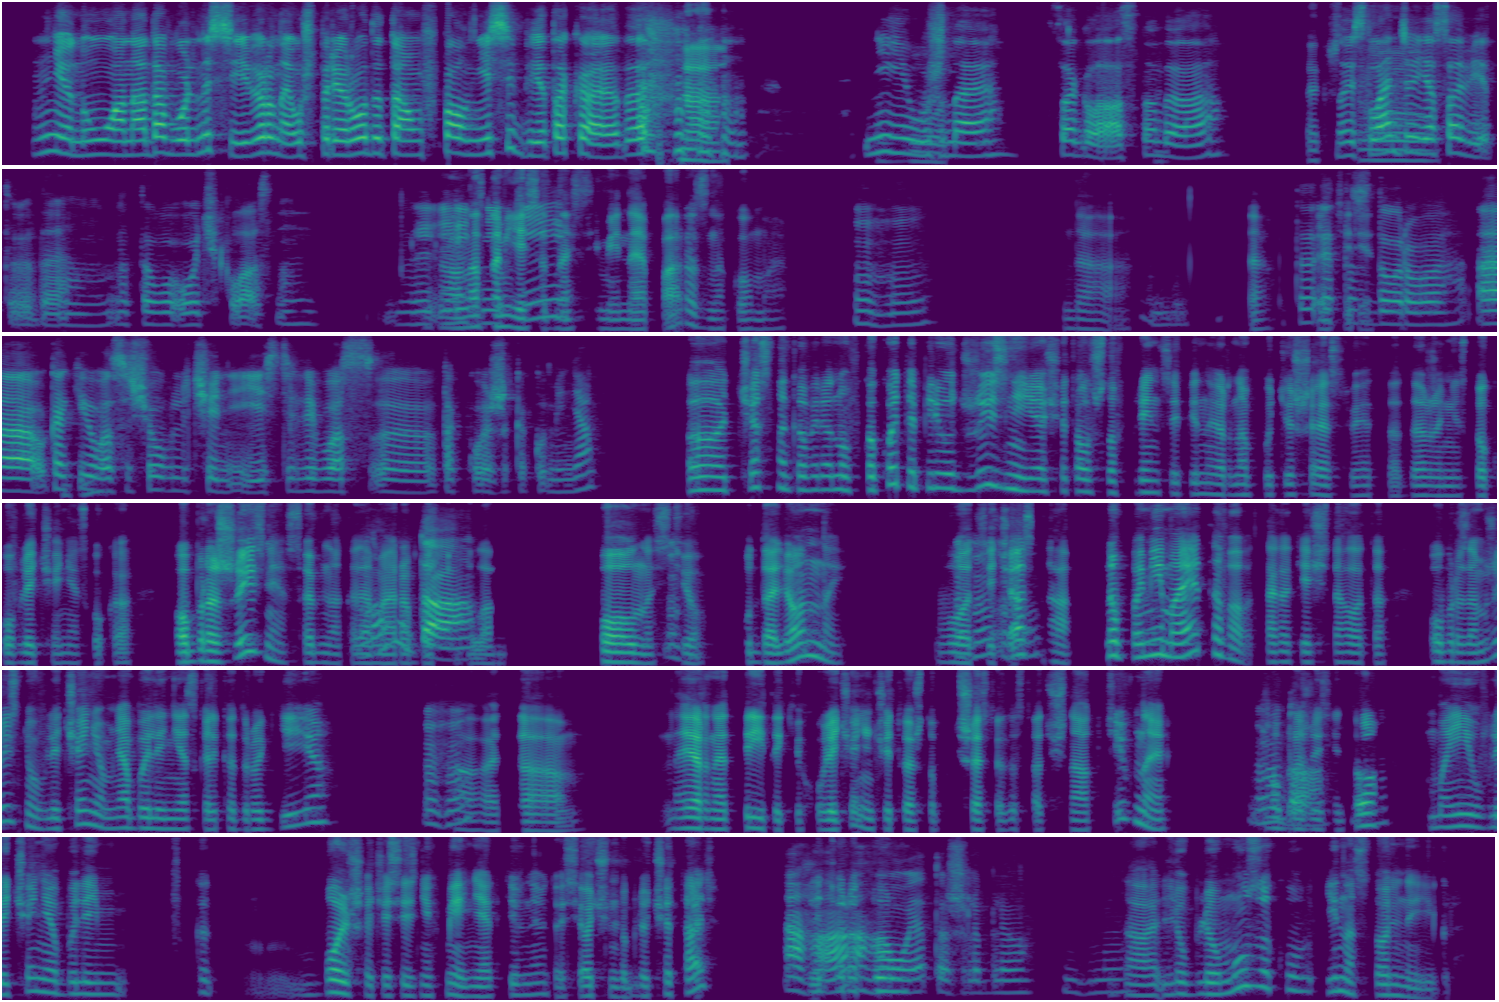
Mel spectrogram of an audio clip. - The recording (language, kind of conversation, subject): Russian, unstructured, Что тебе больше всего нравится в твоём увлечении?
- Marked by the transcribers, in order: other background noise; laugh; tapping; stressed: "полностью"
